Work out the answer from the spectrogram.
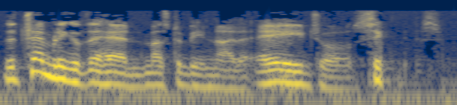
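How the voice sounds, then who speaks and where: Lively-pitched, formal colonel. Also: male voice, brisk, husky. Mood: reflective, faintly disapproving. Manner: formal, precise, polite. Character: genteel, fussy retired British colonel, society president. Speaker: narrator and chairman. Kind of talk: old-time radio drama storytelling.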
